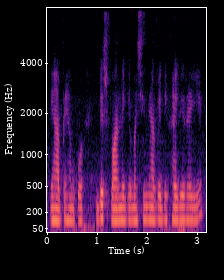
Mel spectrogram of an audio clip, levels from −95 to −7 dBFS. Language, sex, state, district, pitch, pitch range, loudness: Hindi, female, Bihar, Darbhanga, 125 Hz, 125-130 Hz, -37 LUFS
